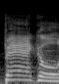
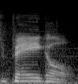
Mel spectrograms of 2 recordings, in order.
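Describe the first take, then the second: First: It is said in an Ottawa Valley accent. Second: It is said with the first vowel lengthened.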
